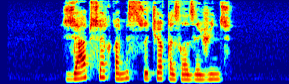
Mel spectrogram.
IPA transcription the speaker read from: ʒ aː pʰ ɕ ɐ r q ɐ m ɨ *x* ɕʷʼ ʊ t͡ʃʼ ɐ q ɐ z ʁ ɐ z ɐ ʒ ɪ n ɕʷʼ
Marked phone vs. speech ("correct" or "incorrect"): incorrect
